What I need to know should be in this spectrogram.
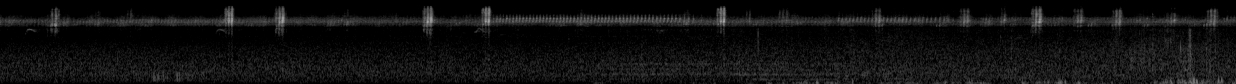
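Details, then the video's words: Transylvanian bush-cricket male singing its calling song at Cosia, Romania, 14 July 2013: brief high clicking chirps, some loud and some fainter, spaced irregularly about every half second to two seconds, against a continuous shrill insect background. "Pholidoptera transsylvanica, male calling song"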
